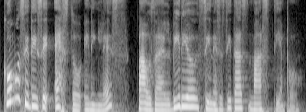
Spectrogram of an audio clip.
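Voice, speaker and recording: A woman's voice: sits low, big pitch swings, takes it slowly, a little mellow. A woman who is a native English speaker, teaching an English lesson in Spanish and patiently repeating words for learners to echo. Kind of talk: slow, deliberate language lesson.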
